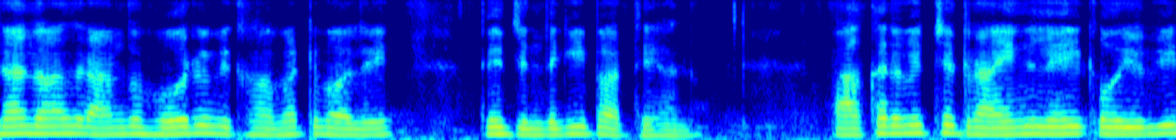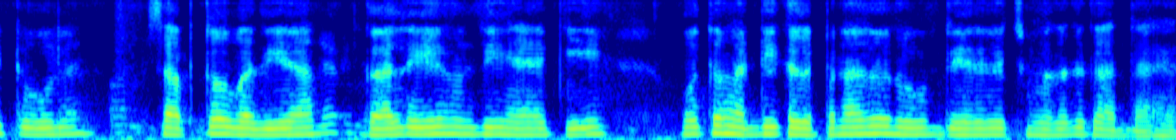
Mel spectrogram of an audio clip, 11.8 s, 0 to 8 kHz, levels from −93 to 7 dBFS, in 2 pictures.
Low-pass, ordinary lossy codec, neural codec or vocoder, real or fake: none; none; codec, 16 kHz, 2 kbps, FreqCodec, smaller model; fake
